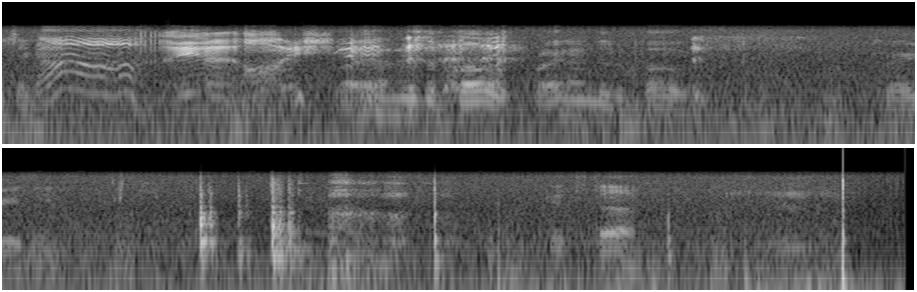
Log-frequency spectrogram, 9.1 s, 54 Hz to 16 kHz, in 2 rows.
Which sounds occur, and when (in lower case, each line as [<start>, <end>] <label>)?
[0.00, 0.23] man speaking
[0.00, 8.59] conversation
[0.00, 9.03] wind
[0.00, 9.12] water
[0.11, 0.68] human voice
[0.60, 0.76] generic impact sounds
[0.77, 2.48] man speaking
[1.98, 2.48] laughter
[2.65, 3.39] man speaking
[3.38, 3.53] human voice
[3.51, 3.81] breathing
[3.92, 4.03] squeal
[4.35, 4.84] man speaking
[5.07, 5.18] tick
[5.51, 5.75] generic impact sounds
[5.88, 6.05] generic impact sounds
[5.99, 6.11] squeal
[6.15, 6.59] surface contact
[6.65, 6.74] tick
[6.92, 7.06] generic impact sounds
[7.24, 7.72] man speaking
[7.80, 7.93] generic impact sounds
[8.29, 8.58] human voice
[8.70, 8.79] tick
